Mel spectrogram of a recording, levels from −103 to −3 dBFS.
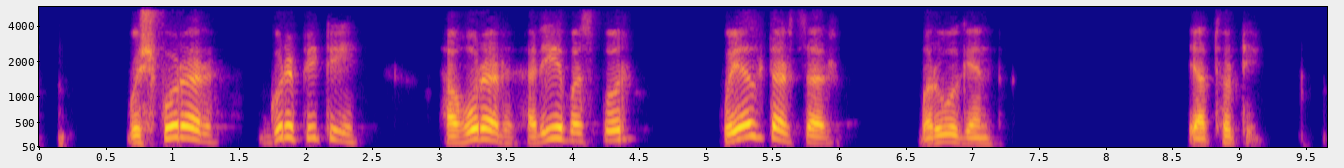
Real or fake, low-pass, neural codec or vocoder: fake; 5.4 kHz; codec, 16 kHz in and 24 kHz out, 1 kbps, XY-Tokenizer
